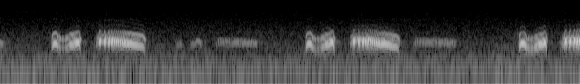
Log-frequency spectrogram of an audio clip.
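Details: Spotted dove decoy bird calling to lure and stimulate wild males: three low cooing phrases about two and a half seconds apart, each a quick double note, a loud drawn-out coo and a soft trailing note, over faint background hiss.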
